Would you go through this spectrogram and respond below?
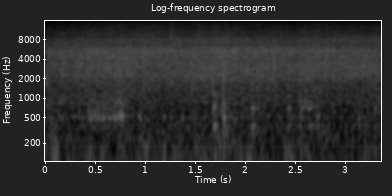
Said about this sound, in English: this is going to sort of saute, simmer in the oil with the garlic clove or two until the onions wilt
